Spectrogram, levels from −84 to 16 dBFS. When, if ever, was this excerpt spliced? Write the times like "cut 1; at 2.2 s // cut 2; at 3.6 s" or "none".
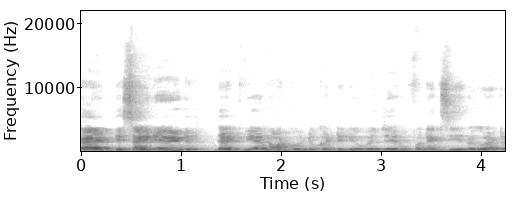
none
